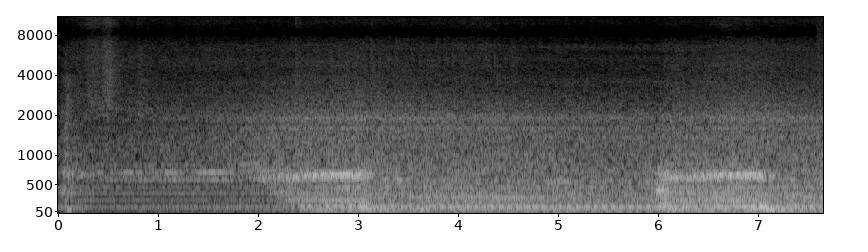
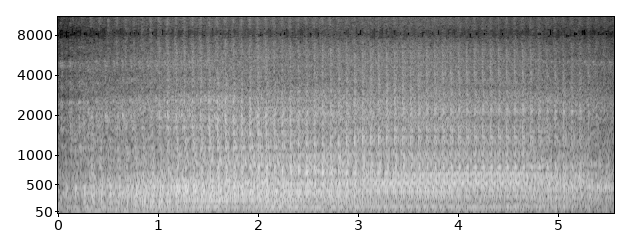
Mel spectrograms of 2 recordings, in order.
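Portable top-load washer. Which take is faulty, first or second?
second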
